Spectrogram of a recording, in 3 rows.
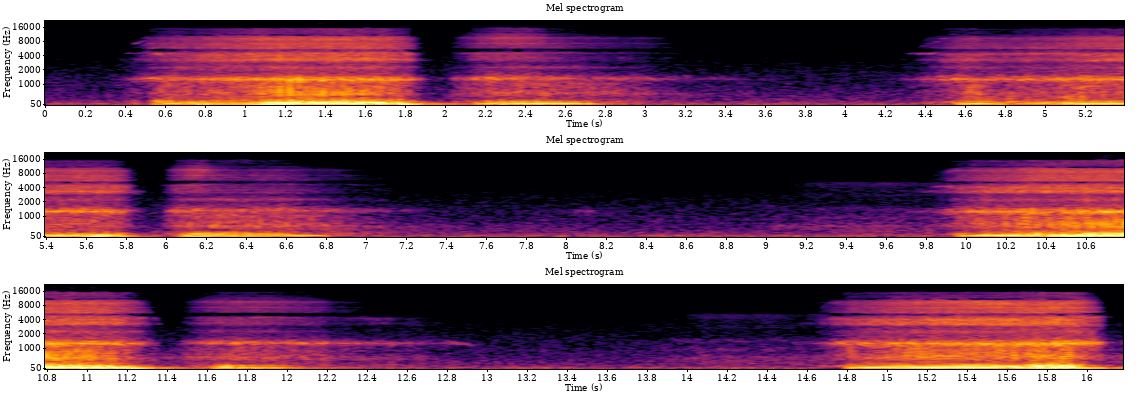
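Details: Male snoring: loud, rattling snores with each in-breath, roughly 13 breaths a minute, with quiet pauses between.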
